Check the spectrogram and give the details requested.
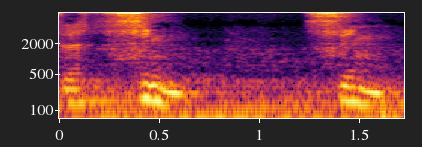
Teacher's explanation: pada bunyi bagian belakang lidah menyentuh velum sehingga udara keluar melalui hidung. Bunyi ini ee biasanya ee muncul di akhir suku kata dan tidak diawali huruf ah saat diucapkannya itu sing sing. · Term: voice fellar nasal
